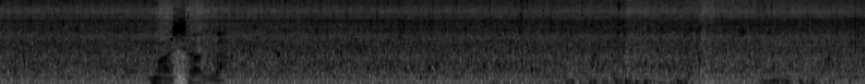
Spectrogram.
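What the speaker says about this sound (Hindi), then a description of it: "खूबसूरत वाटरफॉल" The Malaach waterfall stream on Thandiani Road, Kuthwal, rushes as a constant broadband wash of water, with a brief spoken exclamation and some low handling noise over it.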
